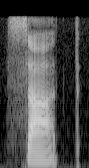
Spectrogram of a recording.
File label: "saat", Urdu, seven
